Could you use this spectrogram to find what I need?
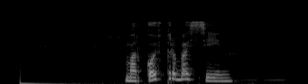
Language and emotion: Russian, neutral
